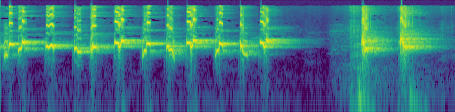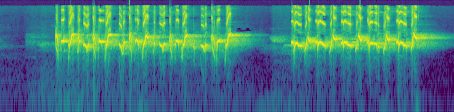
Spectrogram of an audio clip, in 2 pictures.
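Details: Yellow-vented bulbul giving its lively fighting song to lure other bulbuls into answering: a bouncing phrase of slurred whistles, two harsh loud notes, then dense chattering bursts.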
